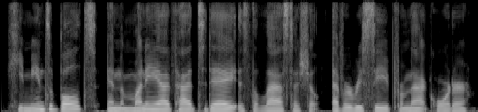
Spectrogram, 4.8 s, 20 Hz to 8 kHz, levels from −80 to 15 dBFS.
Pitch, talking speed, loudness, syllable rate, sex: 190 Hz, 265 wpm, -17 LUFS, 6.1 syllables/s, female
